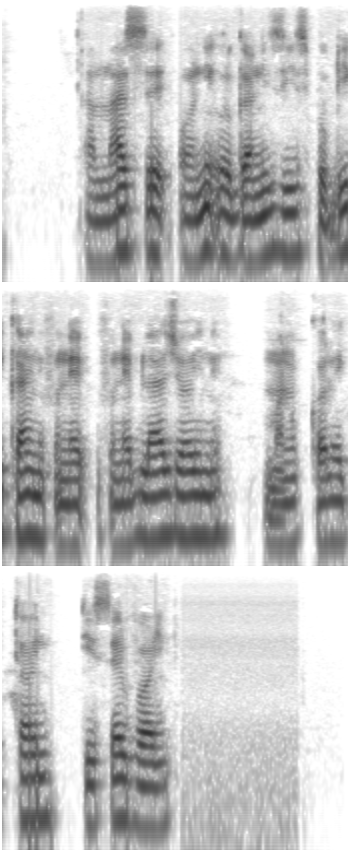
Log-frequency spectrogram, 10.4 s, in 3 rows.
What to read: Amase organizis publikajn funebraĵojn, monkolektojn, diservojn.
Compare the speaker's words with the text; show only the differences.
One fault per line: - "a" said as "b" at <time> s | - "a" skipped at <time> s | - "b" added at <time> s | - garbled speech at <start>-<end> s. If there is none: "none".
- "oni" added at 1.9 s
